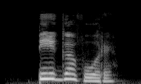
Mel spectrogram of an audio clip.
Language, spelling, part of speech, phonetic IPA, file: Russian, переговоры, noun, [pʲɪrʲɪɡɐˈvorɨ], Ru-переговоры.ogg
- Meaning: talks, negotiation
